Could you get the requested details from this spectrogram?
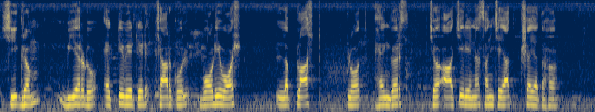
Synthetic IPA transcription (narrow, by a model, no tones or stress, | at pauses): ʃiɡɾɐm | bijɐɾɖoːɛːk̚ʈiʋeːʈeɖt͡ʃaːɾkoːlbɔːɽiʋɔːʃ | lɐplaːsʈ | kloːt̪ɦɛːŋɡɐɾs | t͡ʃɐʔaːt͡ʃiɾeːnɐsɐɲt͡ʃɐjaːt̪kʂɐjɐt̪ɐɦɐ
